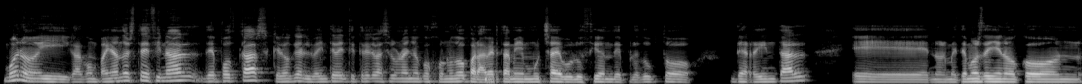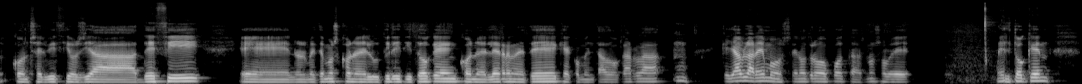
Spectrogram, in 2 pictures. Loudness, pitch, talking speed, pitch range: -22 LUFS, 130 Hz, 165 wpm, 120-140 Hz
